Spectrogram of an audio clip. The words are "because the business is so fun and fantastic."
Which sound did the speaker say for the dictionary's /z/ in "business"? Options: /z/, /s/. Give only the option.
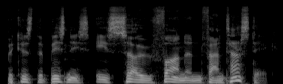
/z/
